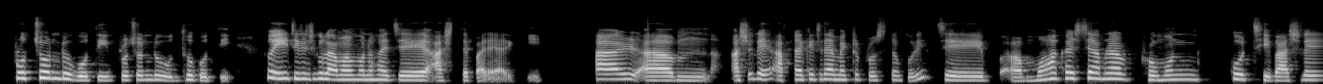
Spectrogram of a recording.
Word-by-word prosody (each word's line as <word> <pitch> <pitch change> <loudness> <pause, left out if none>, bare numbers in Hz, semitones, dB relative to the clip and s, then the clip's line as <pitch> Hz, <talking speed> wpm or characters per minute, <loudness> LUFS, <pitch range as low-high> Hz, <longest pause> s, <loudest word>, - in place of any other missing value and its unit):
প্রচণ্ড 285 0 +4 0.2
গতি, 190 0 0
প্রচণ্ড 210 +1 -2 0.2
ঊর্ধ্বগতি। 175 - -4 0.4
তো - - -5
এই 275 - +5
জিনিসগুলো 260 -1 +2
আমার 220 0 +3
মনে 215 0 +1
হয় 210 -2 +1
যে 200 0 +3 0.3
আসতে 185 +1 -6
পারে 290 - -2
আরকি। - - -14 0.7
আর 245 0 +5 0.3
আম 185 0 +4 0.6
আসলে 245 +6 -2 0.2
আপনাকে 220 +4 -2
যদি 235 0 -1
আমি 225 - -1
একটা 230 +1 -9
প্রশ্ন 195 +1 -7 0.2
করি 185 - -5 0.2
যে 205 -2 +2 0.4
বা - - -9 0.3
মহাকাশে 270 +5 +1
আমরা 260 0 +2 0.3
ভ্রমণ 210 +1 -2 0.6
করছি 235 -4 -1
বা 185 - +4
আসলে 205 +4 -3
220 Hz, 140 wpm, -16 LUFS, 195-255 Hz, 0.7 s, এই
